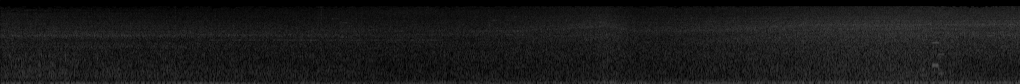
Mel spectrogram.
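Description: A truck rumbles past close by.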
